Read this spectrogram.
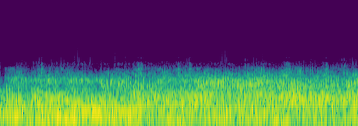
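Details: Steady deep rumbling with low groaning, gurgling swells throughout: stomach growling (borborygmi).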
